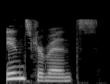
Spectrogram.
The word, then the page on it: instruments: British English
